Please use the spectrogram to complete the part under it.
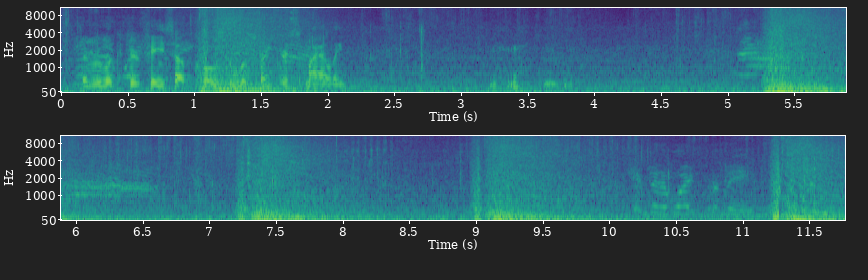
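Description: Magic flames roar in loud, repeated bursts.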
